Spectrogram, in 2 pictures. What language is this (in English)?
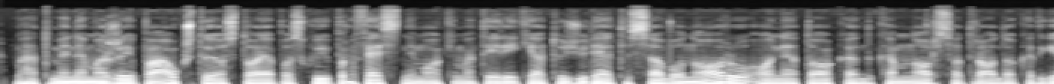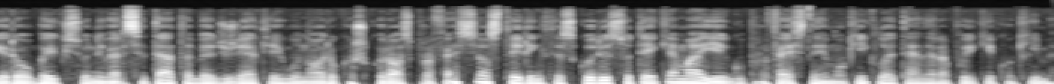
Lithuanian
